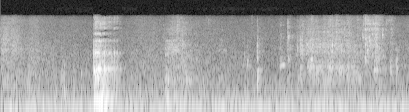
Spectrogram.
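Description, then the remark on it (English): A single loud burp erupts briefly early on, followed by several seconds of quiet with faint, scattered background noises. “I don't apologize for burping.”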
